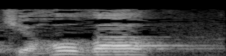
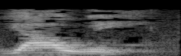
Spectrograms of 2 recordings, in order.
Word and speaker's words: Jehovah: Four letters in the Hebrew J-H-V-H, or Y-H-W-H. Some pronounce it Jehovah, others pronounce it Yahweh.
